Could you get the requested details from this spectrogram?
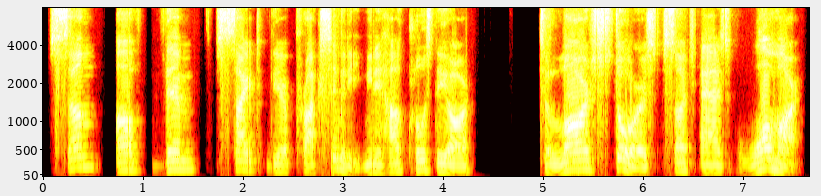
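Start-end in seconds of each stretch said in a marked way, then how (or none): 0.1-3.2 slow, deliberate, word-by-word reading. Shown as a demonstration. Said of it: "Let me read that again slow". 5.0-7.6 very slow, measured reading aloud. Shown as a demonstration. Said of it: "Let me read that again slow".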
